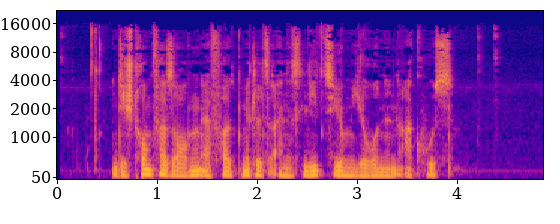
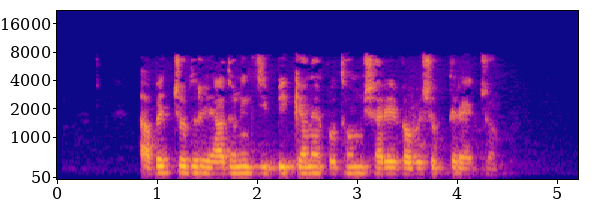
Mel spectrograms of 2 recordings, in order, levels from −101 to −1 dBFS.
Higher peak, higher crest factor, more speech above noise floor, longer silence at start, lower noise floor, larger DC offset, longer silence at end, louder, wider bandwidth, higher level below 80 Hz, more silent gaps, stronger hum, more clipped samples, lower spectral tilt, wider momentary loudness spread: about the same, -2 dBFS vs -2 dBFS; about the same, 20 dB vs 20 dB; second, 33 dB vs 60 dB; second, 0.35 s vs 0.8 s; second, -53 dBFS vs -79 dBFS; neither; second, 0.5 s vs 0.85 s; about the same, -20 LUFS vs -20 LUFS; first, 16.5 kHz vs 8 kHz; first, -44 dBFS vs -60 dBFS; neither; neither; neither; about the same, -4.5 dB/octave vs -4.5 dB/octave; about the same, 8 LU vs 8 LU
